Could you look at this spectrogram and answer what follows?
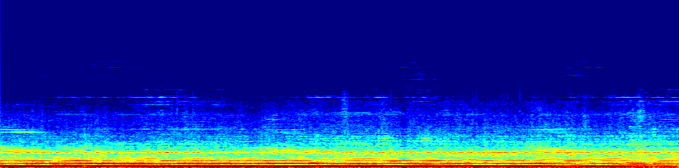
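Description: Steady running noise of a Shinkansen bullet train heard from inside the carriage: an even rumble with a constant hum of several steady tones.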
